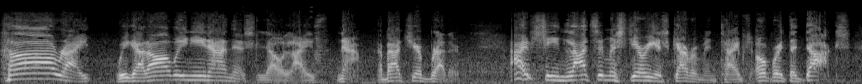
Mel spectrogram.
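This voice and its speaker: Blustery, nasal cartoon police chief. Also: male voice, fairly high pitch, big pitch swings, moderate pace, sharp tone, a little hiss or hum, full character voice. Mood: pompous, then offhand. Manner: blustery, whiny, self-important. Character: dim, lazy, doughnut-craving middle-aged male police chief. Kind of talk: cartoon game acting.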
